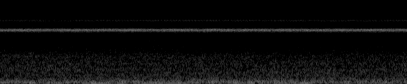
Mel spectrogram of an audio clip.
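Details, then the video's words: Continuous high, even buzzing trill from an insect said to be a cricket, grasshopper or katydid, unbroken throughout and heard over a soft low rumble of background noise. "이 소리의 주인공은 귀뚜라미? 베짱이? 여치? # Who makes this sound, a Cricket or a Grasshopper?"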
